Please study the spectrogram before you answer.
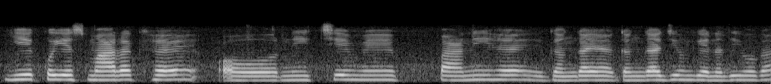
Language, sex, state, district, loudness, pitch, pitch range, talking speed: Hindi, female, Maharashtra, Mumbai Suburban, -18 LUFS, 210 Hz, 195-220 Hz, 130 wpm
